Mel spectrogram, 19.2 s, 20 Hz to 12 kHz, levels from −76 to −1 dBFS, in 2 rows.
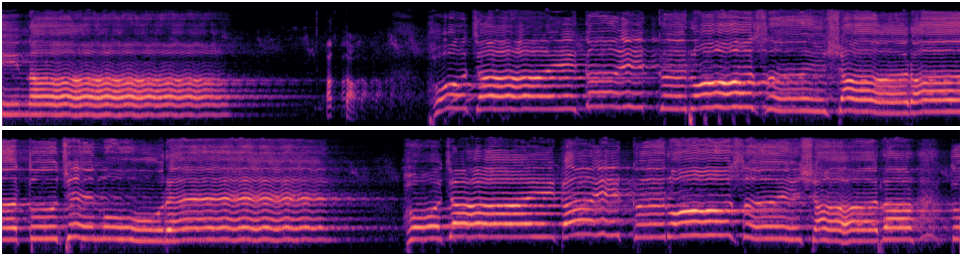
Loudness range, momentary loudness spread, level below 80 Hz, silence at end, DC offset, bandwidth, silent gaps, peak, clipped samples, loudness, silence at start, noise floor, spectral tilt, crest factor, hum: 5 LU; 11 LU; -70 dBFS; 0 s; under 0.1%; 10.5 kHz; none; -2 dBFS; under 0.1%; -18 LUFS; 0 s; -50 dBFS; -0.5 dB/octave; 16 dB; none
